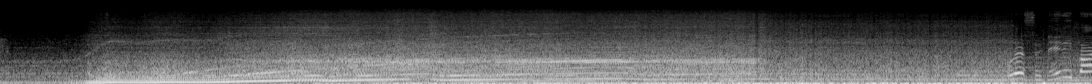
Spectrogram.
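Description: A Honda Goldwing touring motorcycle accelerates hard, its engine climbing steadily through a long rising pull, loud and close, then settling into a steady drone before easing off.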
